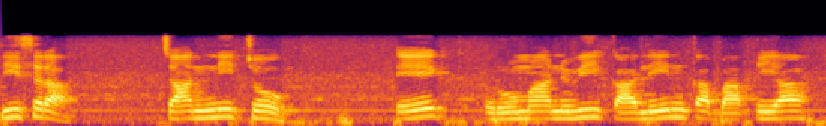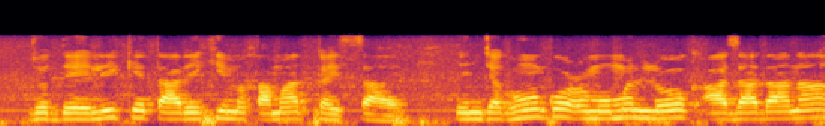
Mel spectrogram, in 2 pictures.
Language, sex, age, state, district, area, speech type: Urdu, male, 18-30, Delhi, East Delhi, urban, spontaneous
